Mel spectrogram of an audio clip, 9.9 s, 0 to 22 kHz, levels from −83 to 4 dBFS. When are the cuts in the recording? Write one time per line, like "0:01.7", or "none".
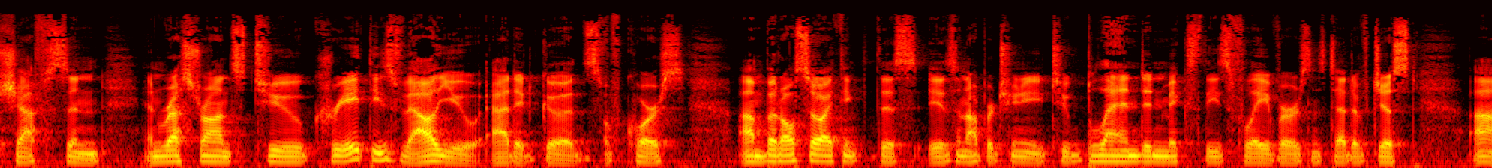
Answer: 0:04.0
0:05.7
